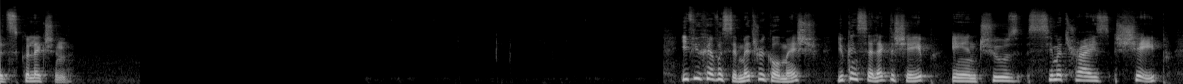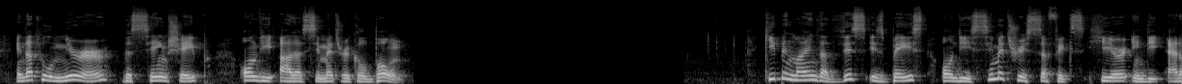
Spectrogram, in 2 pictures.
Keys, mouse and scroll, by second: 0.6 Tab, 2.9 s, 3.9 click, 5.1 alt+a, 5.4 l, 5.6 s, 16.2 ctrl+,.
